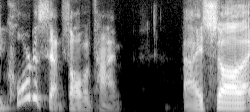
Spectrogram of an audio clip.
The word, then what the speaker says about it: cordyceps: it right even have to Google how to spell it I knew everything I was like cordyceps cap cordyceps I got it don't worry about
